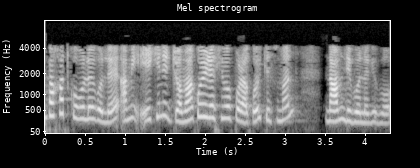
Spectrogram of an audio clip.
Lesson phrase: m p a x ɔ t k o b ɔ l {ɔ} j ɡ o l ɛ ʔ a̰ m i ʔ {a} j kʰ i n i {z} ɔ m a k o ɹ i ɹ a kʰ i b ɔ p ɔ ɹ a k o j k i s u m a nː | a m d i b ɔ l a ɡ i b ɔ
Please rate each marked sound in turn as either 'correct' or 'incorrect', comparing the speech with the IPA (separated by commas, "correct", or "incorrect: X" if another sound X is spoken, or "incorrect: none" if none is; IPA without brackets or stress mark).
incorrect: o, incorrect: e, correct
